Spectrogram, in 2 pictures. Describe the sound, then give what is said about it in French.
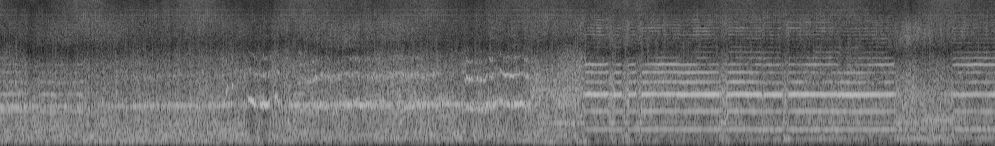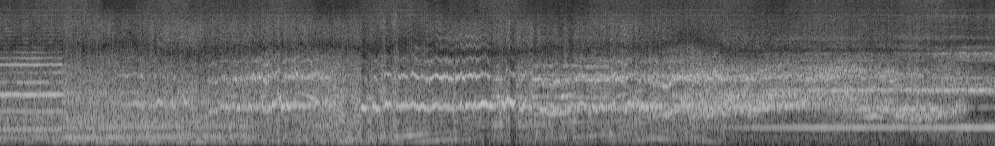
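A car engine roars loudly as tires squeal and skid in long, pitched screeches, the engine revving and sweeping in pitch as the car tears away. No one speaks. “Jeté de l'extérieur du palais, mis dans une voiture.”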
